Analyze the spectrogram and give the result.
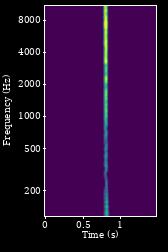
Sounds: hands, finger snapping

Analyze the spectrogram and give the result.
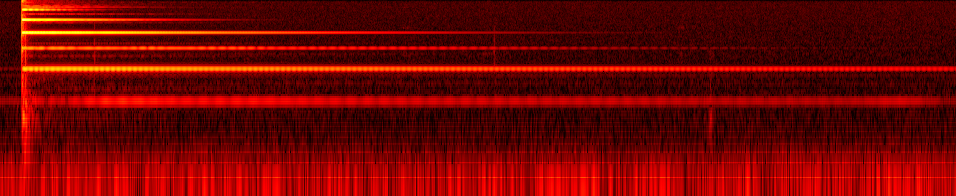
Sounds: bell, chime

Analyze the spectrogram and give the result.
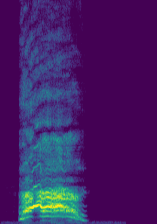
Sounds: screaming, human voice

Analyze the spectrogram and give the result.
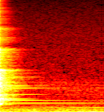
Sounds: bowed string instrument, musical instrument, music

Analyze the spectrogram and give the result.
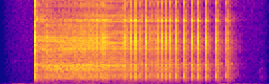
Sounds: squeak

